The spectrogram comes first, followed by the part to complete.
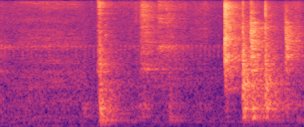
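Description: Handling clatter as an oil drain fitting and its hose are worked into a generator's crankcase drain hole: a single light click about a second in, then a quick cluster of louder clicks and clinks near the end.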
